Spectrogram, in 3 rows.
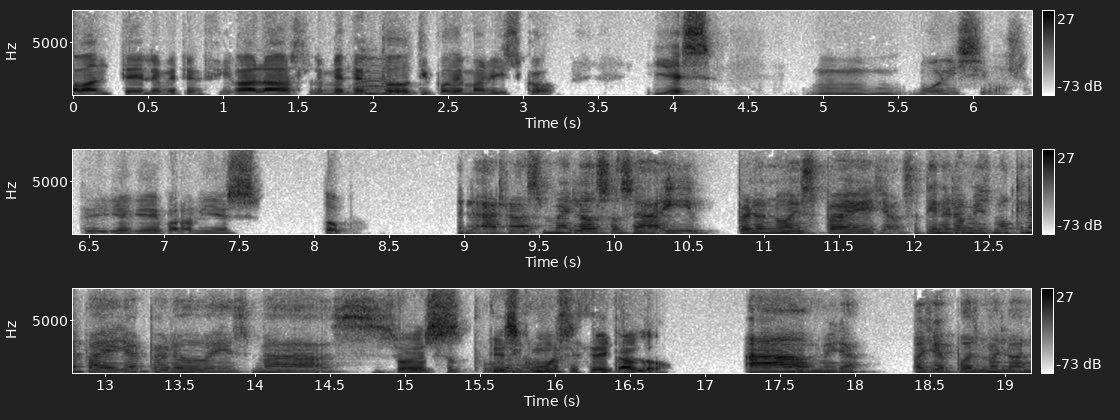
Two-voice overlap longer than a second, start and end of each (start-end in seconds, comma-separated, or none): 14.8-16.1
